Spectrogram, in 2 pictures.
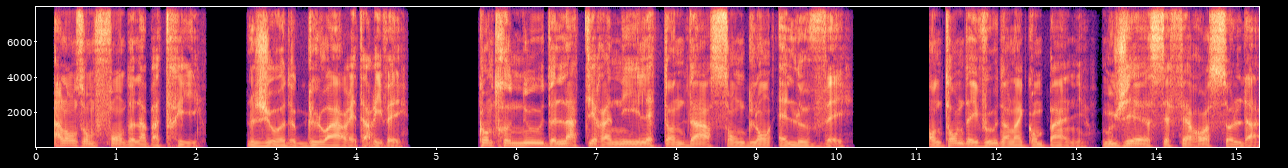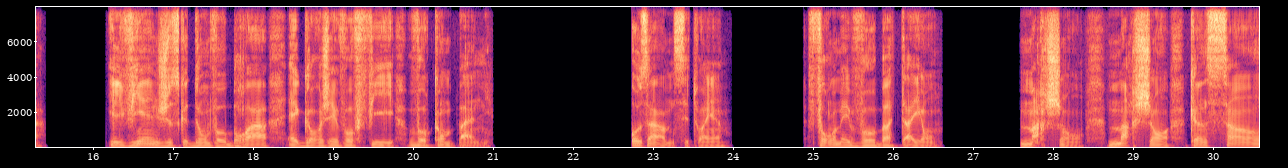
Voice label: French Speaking

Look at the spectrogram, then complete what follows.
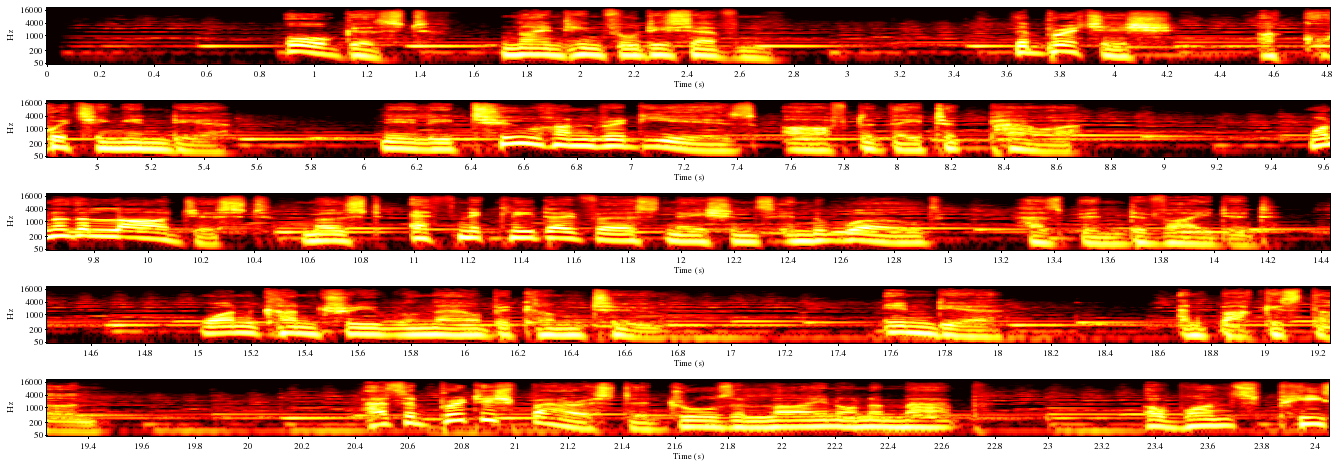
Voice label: Documentary; Netflix's Criminal UK

